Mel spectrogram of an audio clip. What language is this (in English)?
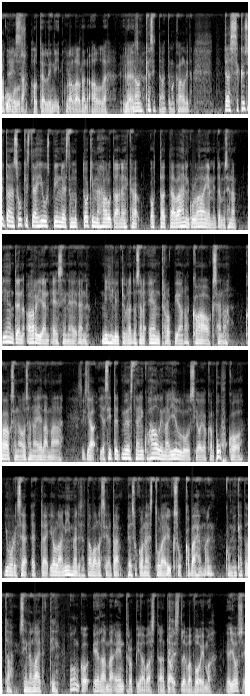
Finnish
